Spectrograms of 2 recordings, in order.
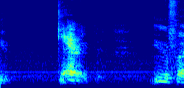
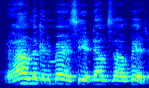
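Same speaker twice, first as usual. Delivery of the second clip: fast, raised bragging voice; self-hyping author; 6 semitones higher, faster than usual. Retold or imitated. Reading a celebrity book in the author's voice, fast brag. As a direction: rattle off the brag.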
